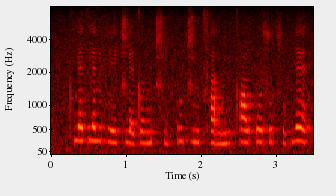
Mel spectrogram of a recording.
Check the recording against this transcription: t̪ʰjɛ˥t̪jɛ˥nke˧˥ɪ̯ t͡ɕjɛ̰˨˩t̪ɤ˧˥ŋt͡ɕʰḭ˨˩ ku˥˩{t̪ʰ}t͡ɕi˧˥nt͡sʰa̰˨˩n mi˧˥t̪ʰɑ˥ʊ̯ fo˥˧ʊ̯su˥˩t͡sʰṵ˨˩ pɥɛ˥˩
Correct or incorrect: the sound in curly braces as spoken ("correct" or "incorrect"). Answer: incorrect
